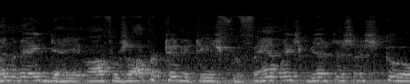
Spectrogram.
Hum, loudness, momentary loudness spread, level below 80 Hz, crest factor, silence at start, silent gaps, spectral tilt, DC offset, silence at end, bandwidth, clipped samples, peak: none; -30 LUFS; 5 LU; -46 dBFS; 14 dB; 0 s; none; -7 dB/octave; under 0.1%; 0 s; 10 kHz; under 0.1%; -16 dBFS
